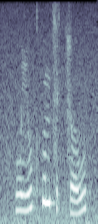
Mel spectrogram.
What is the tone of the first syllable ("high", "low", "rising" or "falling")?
rising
